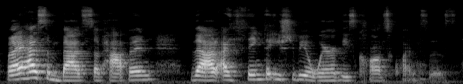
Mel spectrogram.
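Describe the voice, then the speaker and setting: A young woman talking to camera in a frank, chatty vlog, her voice hoarse from a cold, swearing freely and filling with "like". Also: medium pitch, a little fast. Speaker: vlogger. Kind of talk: casual vlog talk to camera.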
